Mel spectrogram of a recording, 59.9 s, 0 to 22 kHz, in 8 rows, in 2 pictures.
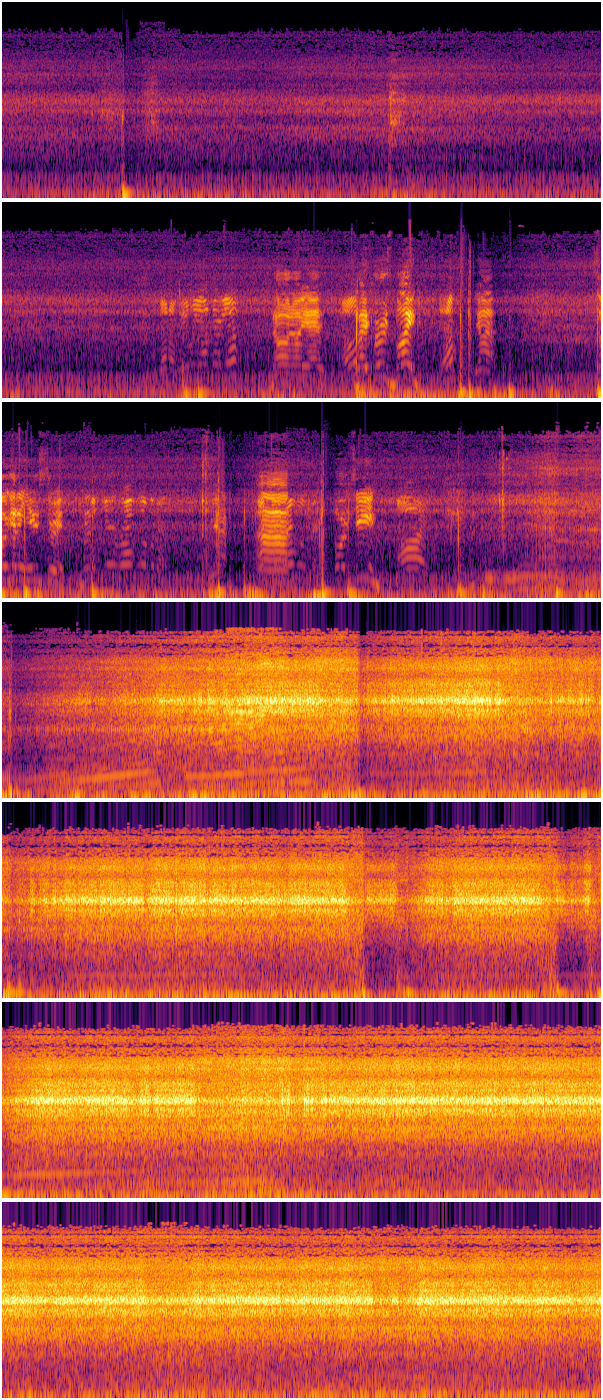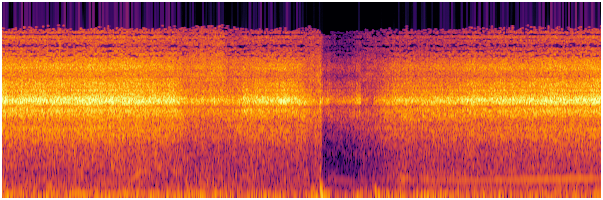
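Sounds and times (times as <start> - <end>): motorcycle engine accelerating: 0.0 - 59.9
wind rush over microphone: 20.7 - 59.9.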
